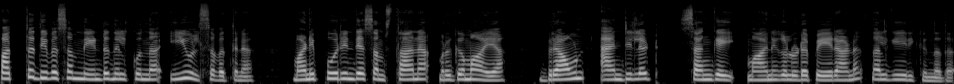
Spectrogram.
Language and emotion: Malayalam, neutral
